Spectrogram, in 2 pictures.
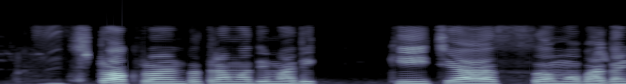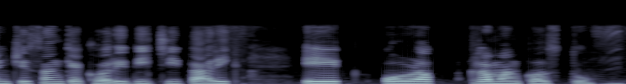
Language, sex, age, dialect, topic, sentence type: Marathi, female, 25-30, Varhadi, banking, statement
